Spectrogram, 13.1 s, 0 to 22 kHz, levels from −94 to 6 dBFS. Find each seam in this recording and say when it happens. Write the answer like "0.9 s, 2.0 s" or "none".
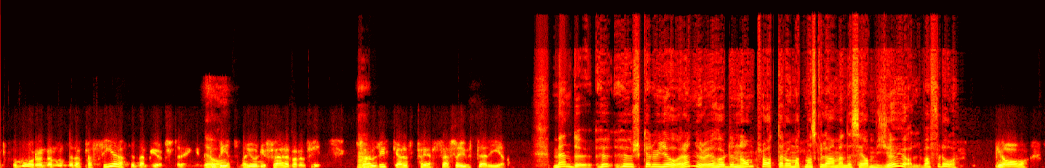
4.4 s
